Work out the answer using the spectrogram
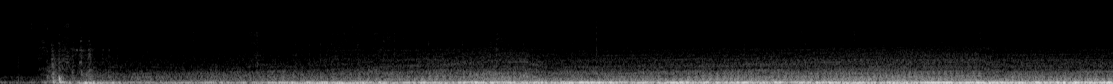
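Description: Deep, uneven low rumble that builds over a few seconds and stays heavy; the car shudders when start-stop kicks in, cause unclear.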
